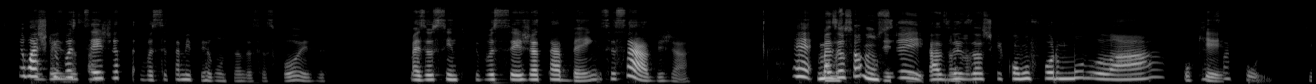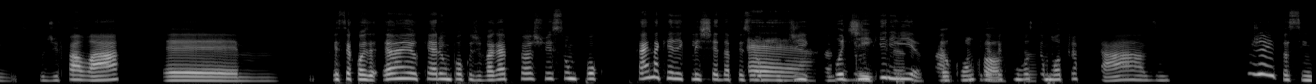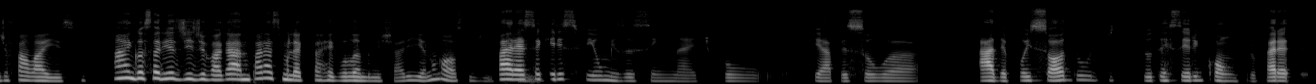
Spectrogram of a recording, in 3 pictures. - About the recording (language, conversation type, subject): Portuguese, advice, Como posso estabelecer limites e proteger meu coração ao começar a namorar de novo?
- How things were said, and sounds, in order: tapping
